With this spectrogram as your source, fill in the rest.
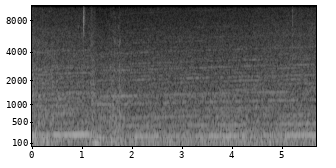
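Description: A race car engine in Gran Turismo 7 drones at steady revs with a whirring tone, the pitch dipping briefly before settling, faint and continuous under a quiet background with no talk.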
